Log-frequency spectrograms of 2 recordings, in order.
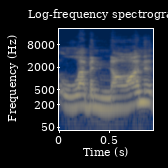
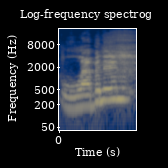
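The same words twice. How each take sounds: First: The last syllable is said like 'on'. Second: The last syllable is said like 'in'. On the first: This is how the spelling reads. "but it's spelled Lebanon. There's no I, it's an O" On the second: This is how local people say it. "it's apparently it's pronounced Lebanon"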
